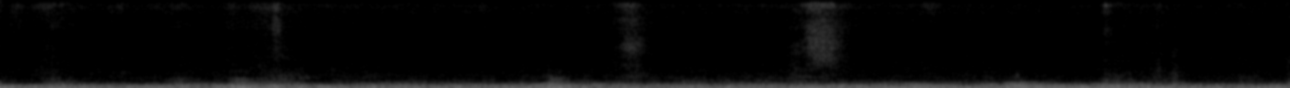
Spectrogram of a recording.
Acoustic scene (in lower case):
elevator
